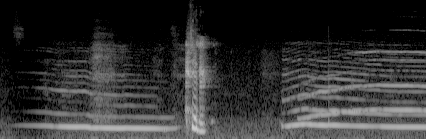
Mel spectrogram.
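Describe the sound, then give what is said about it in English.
A person imitates a whale call with two long, wavering hummed tones, the second rising in pitch, separated by a short burst of breathy sound; loud. “We're gonna end it with you going out with the whale, and we're going out.”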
